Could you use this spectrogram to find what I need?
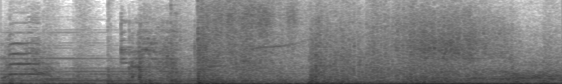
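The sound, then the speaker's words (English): Rocket fire during an army attack on a village: a loud, sustained rumbling boom with a broad roaring blast, swelling sharply at about one second and again soon after, with no voices. “The village is attacked with rocket fire. A rocket is primed.”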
